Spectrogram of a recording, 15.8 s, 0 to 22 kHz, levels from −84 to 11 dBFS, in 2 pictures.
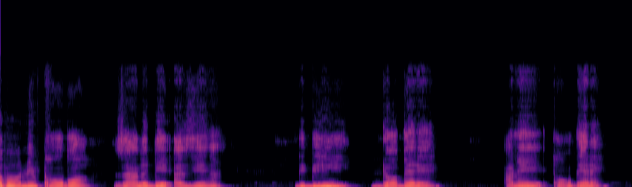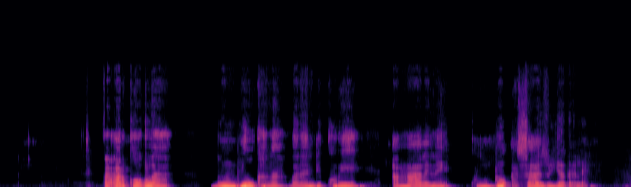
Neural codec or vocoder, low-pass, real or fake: codec, 44.1 kHz, 2.6 kbps, SNAC; 14.4 kHz; fake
